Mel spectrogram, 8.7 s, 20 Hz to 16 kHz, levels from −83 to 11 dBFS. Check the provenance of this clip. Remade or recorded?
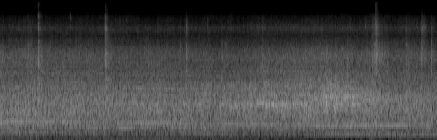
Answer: recorded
